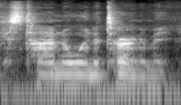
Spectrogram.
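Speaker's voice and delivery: quiet, worn-out self pep talk; exhausted pep talk. Retold or imitated. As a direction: hype yourself up with no energy left. Worn out, half-hearted pep talk.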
